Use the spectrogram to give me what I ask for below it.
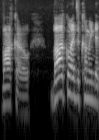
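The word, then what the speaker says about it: Vaako: I keep want to say his name is Valco. It's Vako.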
